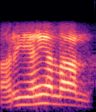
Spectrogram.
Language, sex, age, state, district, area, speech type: Hindi, male, 45-60, Rajasthan, Karauli, rural, conversation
